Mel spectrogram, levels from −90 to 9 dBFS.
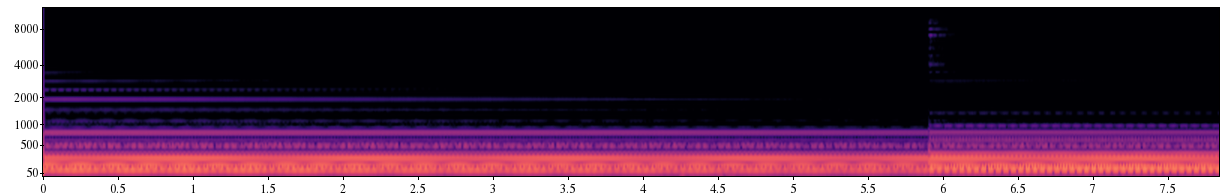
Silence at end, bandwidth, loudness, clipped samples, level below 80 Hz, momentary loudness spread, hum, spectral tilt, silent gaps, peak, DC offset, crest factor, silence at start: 0 s; 2 kHz; -26 LUFS; under 0.1%; -64 dBFS; 5 LU; none; -14 dB/octave; none; -14 dBFS; under 0.1%; 12 dB; 0 s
